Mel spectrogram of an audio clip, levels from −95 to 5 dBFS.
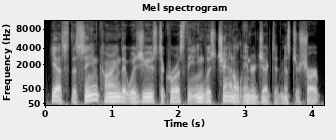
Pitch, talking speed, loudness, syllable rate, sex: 100 Hz, 215 wpm, -17 LUFS, 5.0 syllables/s, male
